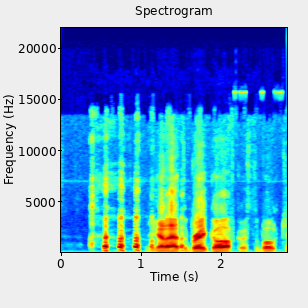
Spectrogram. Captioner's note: laughter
